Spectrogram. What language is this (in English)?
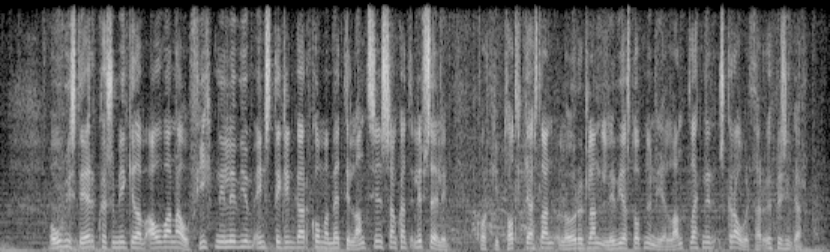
Icelandic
